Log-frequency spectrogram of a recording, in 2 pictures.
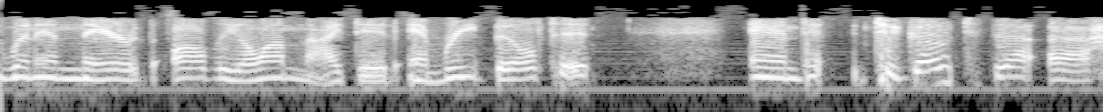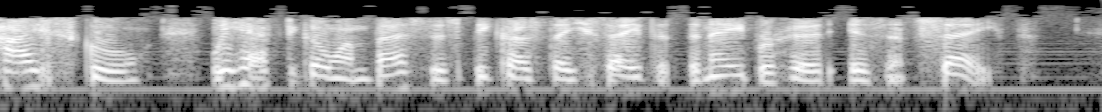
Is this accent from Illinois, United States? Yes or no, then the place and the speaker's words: no; Miami, Florida, United States; I grew up in Miami. I'm first generation American on my father's side. My grandfather was a pioneer of the city of Miami.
